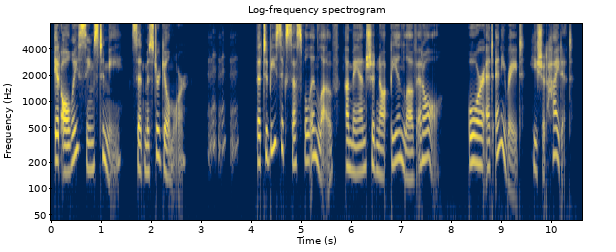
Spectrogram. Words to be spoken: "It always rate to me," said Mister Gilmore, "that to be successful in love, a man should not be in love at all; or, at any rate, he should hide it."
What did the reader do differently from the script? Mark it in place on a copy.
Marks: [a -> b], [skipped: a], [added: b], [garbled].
"It always [rate -> seems] to me," said Mister Gilmore, "that to be successful in love, a man should not be in love at all; or, at any rate, he should hide it."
